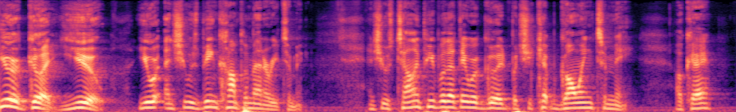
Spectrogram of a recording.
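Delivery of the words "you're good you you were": mock drunk woman, loud and rambling. Retelling a drunk fan's compliments after a show: imitating a drunk woman. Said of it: "this drunk fuck".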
